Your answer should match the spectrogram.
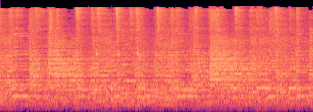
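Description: High school jazz band playing, with the brass section of trumpets and trombones out front in sustained, loud ensemble chords.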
